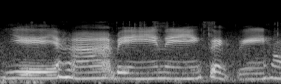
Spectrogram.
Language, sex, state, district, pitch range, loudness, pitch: Hindi, male, Haryana, Rohtak, 270-290 Hz, -13 LUFS, 280 Hz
